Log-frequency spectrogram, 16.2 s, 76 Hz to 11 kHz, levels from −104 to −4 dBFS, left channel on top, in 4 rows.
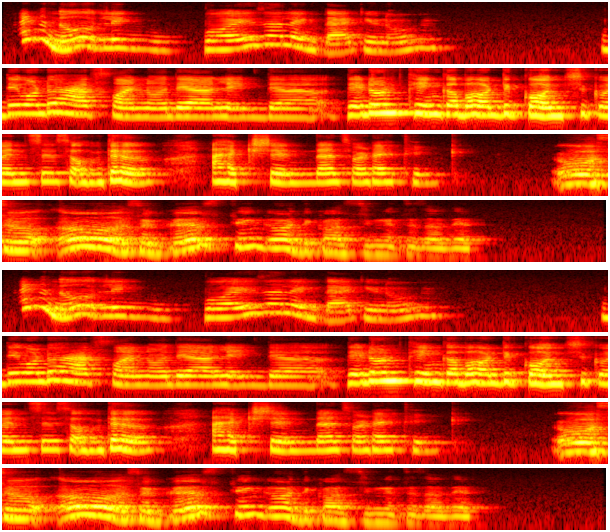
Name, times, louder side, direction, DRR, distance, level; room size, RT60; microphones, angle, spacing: voice 1, 0.1-2.9 4.0-11.0, left 1 dB, 20° left, 1.3 m, -28 dB
voice 2, 11.8-15.3, right 1 dB, 5° right, 1.1 m, -29 dB
10.5 x 9.0 x 4.5 m
head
